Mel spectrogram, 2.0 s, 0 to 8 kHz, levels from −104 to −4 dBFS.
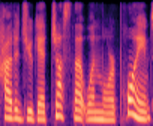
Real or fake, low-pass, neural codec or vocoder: fake; 7.2 kHz; codec, 16 kHz, 2 kbps, X-Codec, HuBERT features, trained on balanced general audio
